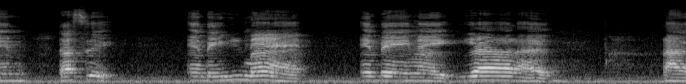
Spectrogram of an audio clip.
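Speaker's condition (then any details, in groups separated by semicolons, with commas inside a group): Cerebral palsy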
